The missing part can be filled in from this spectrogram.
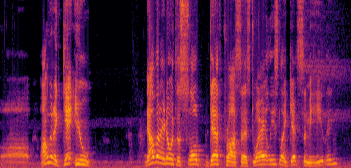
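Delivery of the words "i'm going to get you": fierce, heated, aggressive, swooping taunting. Fighting back against a monster chasing them in a game: aggressive. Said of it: "I'm really aggressive right now".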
